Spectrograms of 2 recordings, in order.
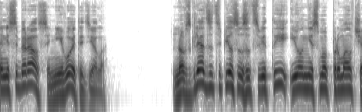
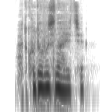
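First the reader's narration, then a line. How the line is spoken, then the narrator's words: Near whisper. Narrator (Russian): Она вымолвила почти шепотом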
